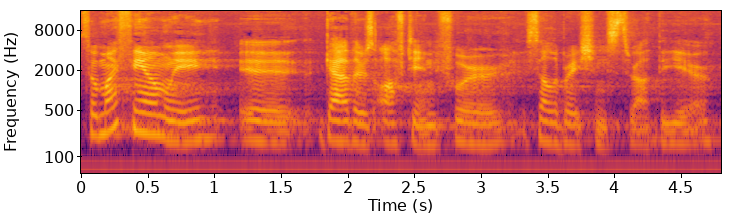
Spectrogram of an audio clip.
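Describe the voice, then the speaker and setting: A woman talks at a very slow pace with audible room echo around her. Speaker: congregation member, chalice lighter. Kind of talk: personal reflection and poetry reading. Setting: church service.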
